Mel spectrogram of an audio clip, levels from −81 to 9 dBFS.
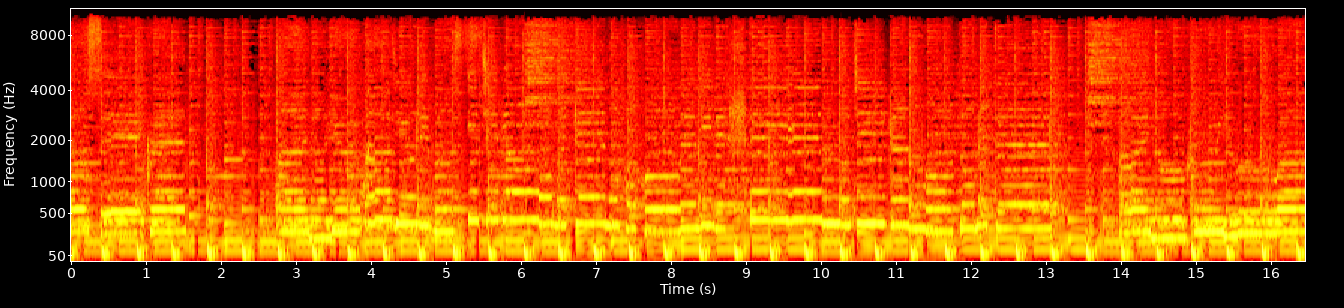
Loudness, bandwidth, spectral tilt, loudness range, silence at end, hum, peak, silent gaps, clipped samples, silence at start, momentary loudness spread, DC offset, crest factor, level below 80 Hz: -12 LUFS; 10.5 kHz; -5 dB/octave; 1 LU; 0 s; none; 0 dBFS; none; under 0.1%; 0 s; 3 LU; under 0.1%; 12 dB; -20 dBFS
